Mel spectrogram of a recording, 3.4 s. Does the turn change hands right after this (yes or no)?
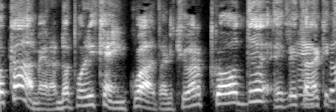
no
